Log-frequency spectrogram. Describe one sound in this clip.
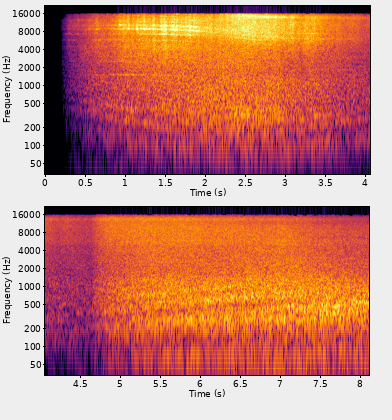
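A jet airliner roars steadily as it flies.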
